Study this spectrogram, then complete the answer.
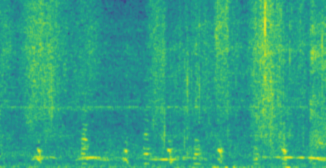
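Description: Several chickens cluck and squawk in a restless, agitated run of short calls, moderately close over a faint background hiss.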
